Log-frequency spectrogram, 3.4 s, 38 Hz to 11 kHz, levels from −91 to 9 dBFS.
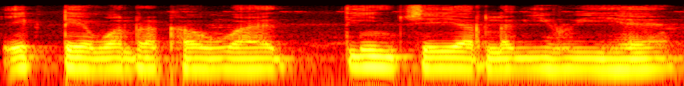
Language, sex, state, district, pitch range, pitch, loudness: Hindi, male, Jharkhand, Deoghar, 115-125 Hz, 120 Hz, -15 LUFS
